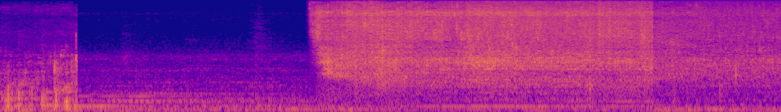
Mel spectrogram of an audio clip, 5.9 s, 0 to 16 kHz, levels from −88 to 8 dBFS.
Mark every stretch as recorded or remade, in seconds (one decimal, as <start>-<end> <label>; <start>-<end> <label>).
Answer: 0.0-2.2 recorded; 2.2-3.3 remade; 3.3-4.4 recorded; 4.4-5.2 remade; 5.2-5.9 recorded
